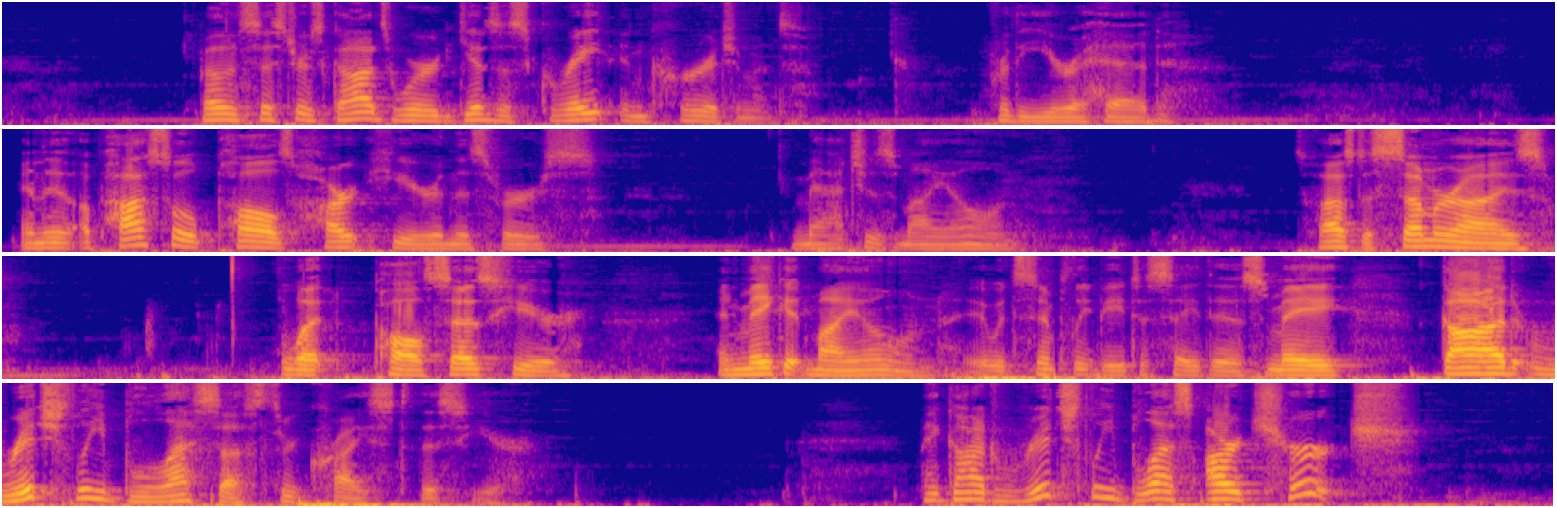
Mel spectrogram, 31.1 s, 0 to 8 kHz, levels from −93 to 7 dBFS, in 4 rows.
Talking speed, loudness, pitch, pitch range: 120 wpm, -16 LUFS, 120 Hz, 100-140 Hz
